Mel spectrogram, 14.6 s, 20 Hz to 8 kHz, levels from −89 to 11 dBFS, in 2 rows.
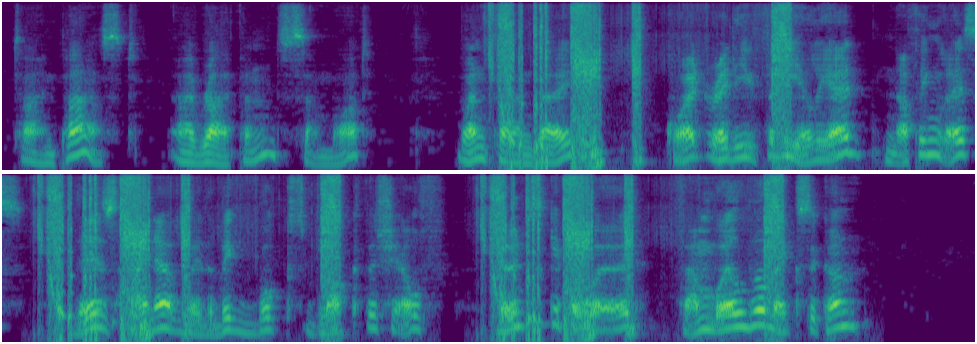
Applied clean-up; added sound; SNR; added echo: none; Packing tape, duct tape; 4 dB; none.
